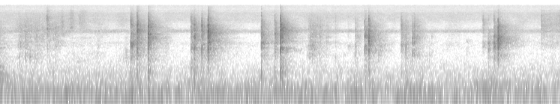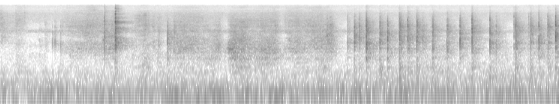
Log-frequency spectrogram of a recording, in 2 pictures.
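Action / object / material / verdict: tap / paperboard cream cheese box / paperboard / none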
